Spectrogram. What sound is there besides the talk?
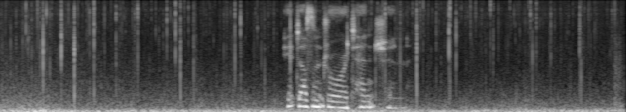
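soft crackle of a fire in a cabin hearth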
